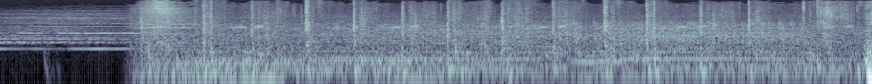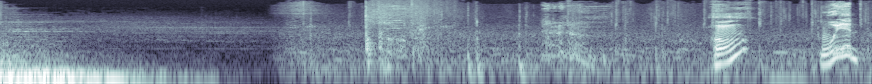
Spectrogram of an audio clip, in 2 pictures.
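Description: Footsteps scuff softly on a hard floor.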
